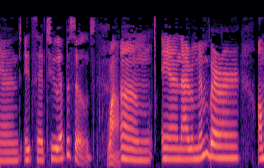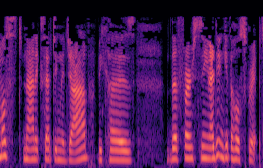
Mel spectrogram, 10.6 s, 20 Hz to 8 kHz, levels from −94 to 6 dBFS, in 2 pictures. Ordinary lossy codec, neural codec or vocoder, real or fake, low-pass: MP3, 24 kbps; none; real; 7.2 kHz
